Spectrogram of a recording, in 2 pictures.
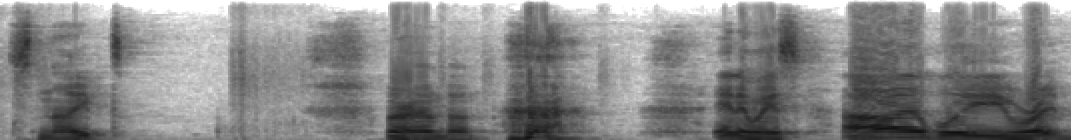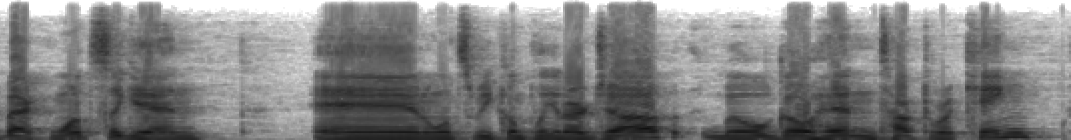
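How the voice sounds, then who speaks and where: A man giving casual gameplay commentary with a hoarse, worn voice, coughing now and then and rambling with many fillers. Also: medium pitch, a little slow, low-quality recording. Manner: rambling, with frequent ums and restarts. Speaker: gameplay video creator.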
